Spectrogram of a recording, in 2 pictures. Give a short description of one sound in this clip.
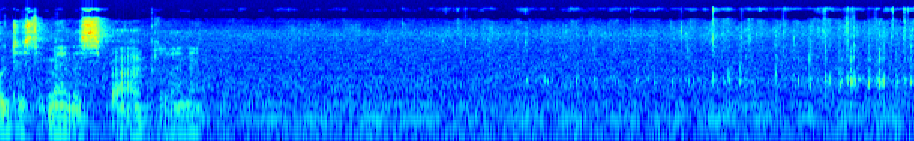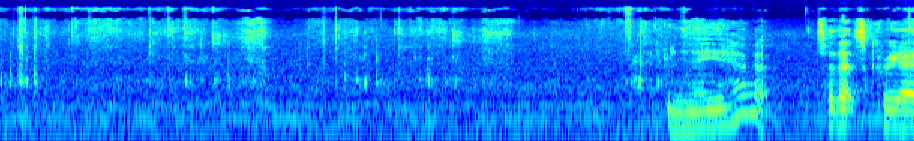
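A wooden stick scrapes and taps inside a plastic cup.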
